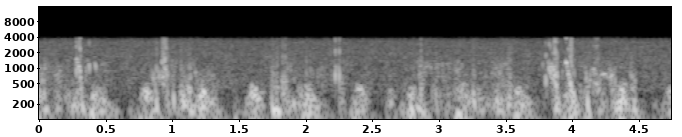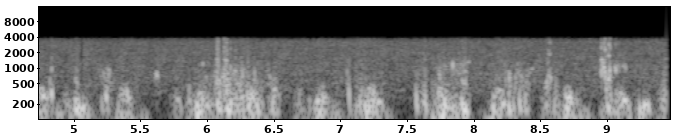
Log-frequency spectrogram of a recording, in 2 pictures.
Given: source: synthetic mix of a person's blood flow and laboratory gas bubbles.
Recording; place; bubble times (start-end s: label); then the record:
Doppler ultrasound of blood flow; precordium
0.00-0.57 s: bubbles
0.85-1.40 s: bubbles
1.73-2.34 s: bubbles
2.83-3.73 s: bubbles
3.77-4.54 s: bubbles
4.81-4.91 s: bubbles
5.00-5.16 s: bubbles
5.21-5.34 s: bubbles
5.63-5.68 s: bubbles
5.84-6.59 s: bubbles
7.05-7.30 s: bubbles
7.58-8.00 s: bubbles
8.14-8.48 s: bubbles
8.56-8.68 s: bubbles
8.96-9.18 s: bubbles
9.24-9.39 s: bubbles
9.43-9.48 s: bubbles
From the record:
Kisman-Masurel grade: 242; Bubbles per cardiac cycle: several, 3 to 8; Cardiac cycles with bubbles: 100%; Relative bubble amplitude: moderate (0.250 to 0.450); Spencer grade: 3 (all of the cardiac periods contain showers or single bubble signals, but not dominating or overriding the cardiac motion signals); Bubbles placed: anywhere in the cardiac cycle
